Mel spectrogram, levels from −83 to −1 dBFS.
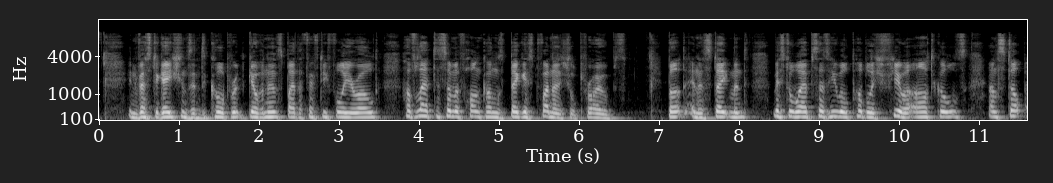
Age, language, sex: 40-59, English, male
